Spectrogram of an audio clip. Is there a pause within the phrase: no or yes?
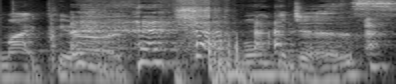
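yes. There is a pause inside the phrase. The speaker calls it right. "the obligatory pause in between"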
